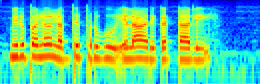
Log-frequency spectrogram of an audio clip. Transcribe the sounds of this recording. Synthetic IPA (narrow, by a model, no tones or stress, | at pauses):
miɾupɐloːlɐb̚d̪epuɾuɡuʔɛlaːɐɾikɐʈːaːli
